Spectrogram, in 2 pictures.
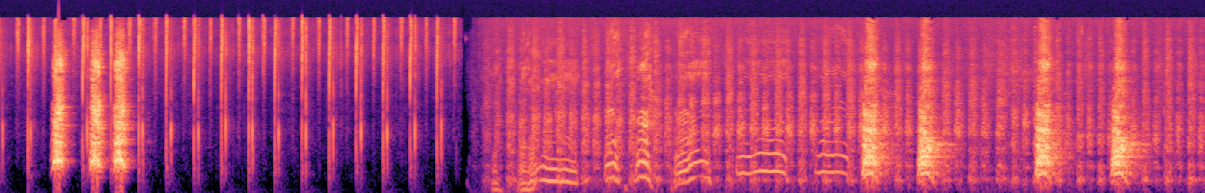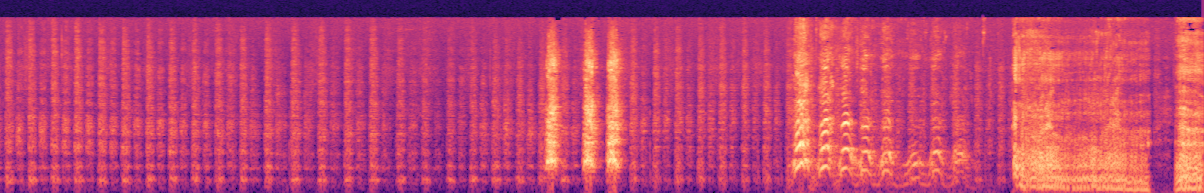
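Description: A dog panting quickly and barking: two barks about a second in, a few more in the middle, a pair later on, and a run of louder barking near the end.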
